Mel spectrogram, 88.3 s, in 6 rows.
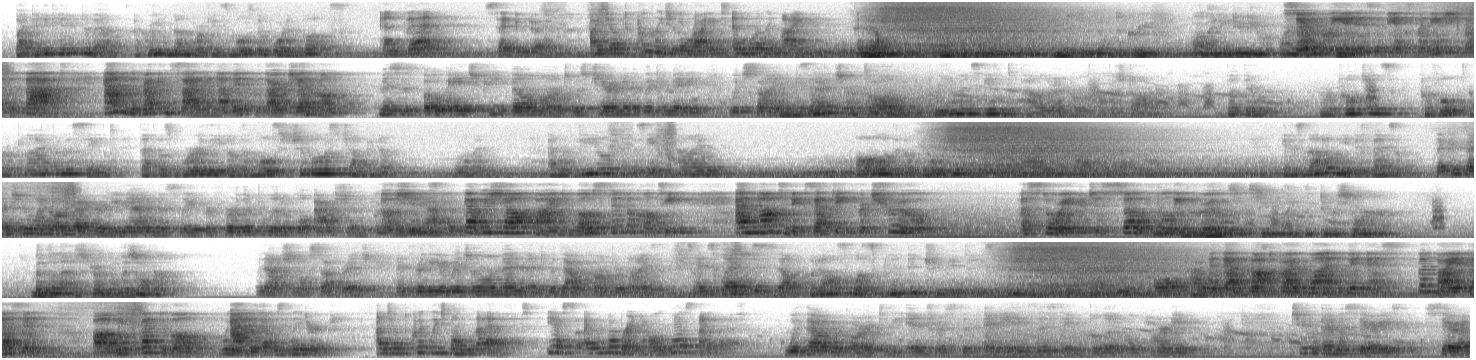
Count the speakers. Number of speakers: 5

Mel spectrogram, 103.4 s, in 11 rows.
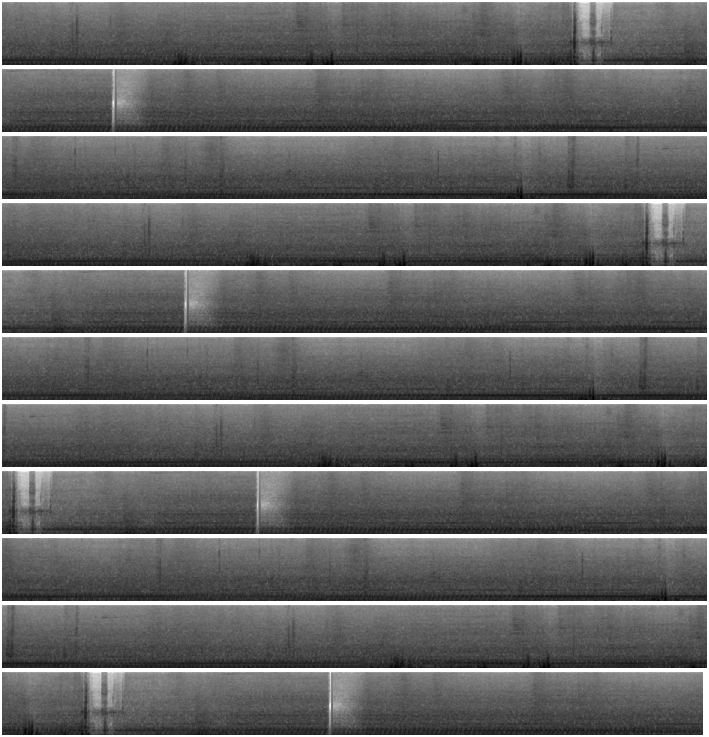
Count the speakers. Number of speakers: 0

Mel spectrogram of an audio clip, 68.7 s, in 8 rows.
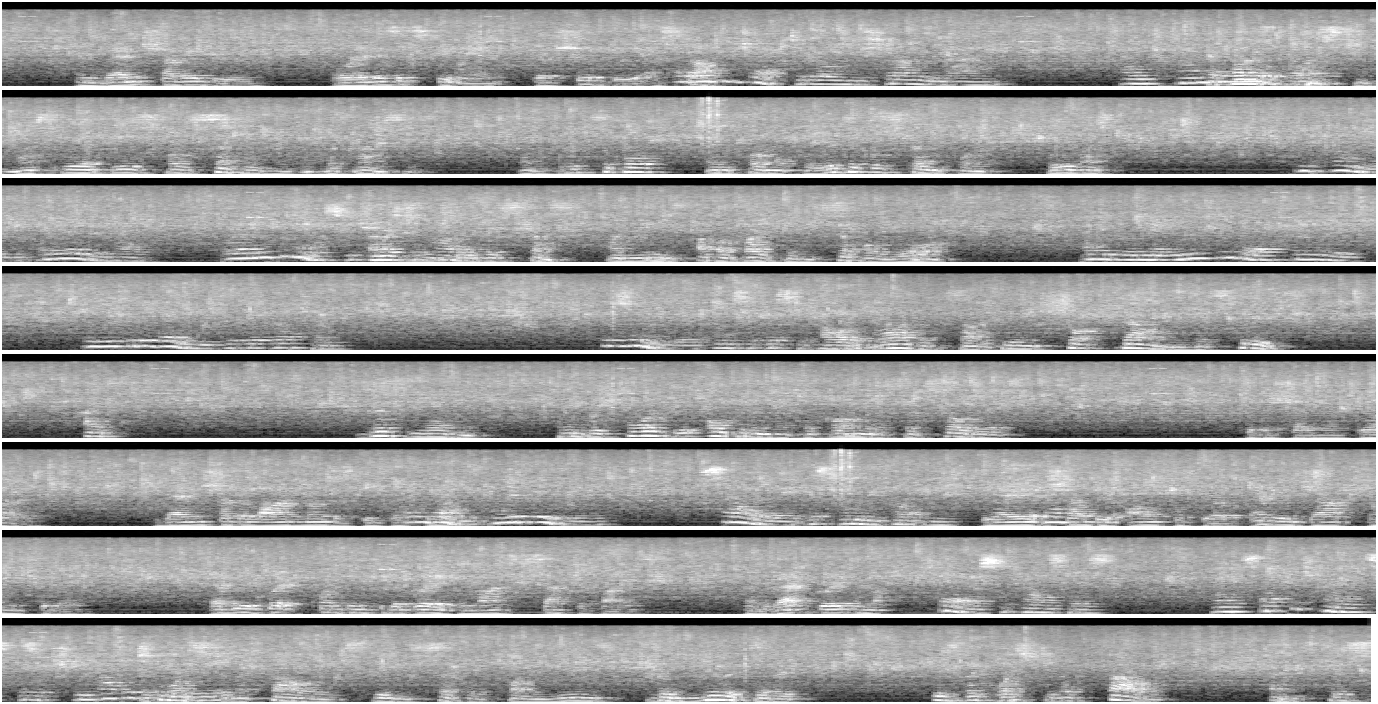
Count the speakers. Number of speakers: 3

